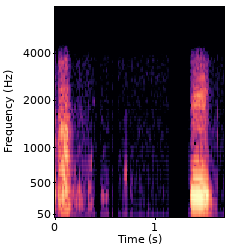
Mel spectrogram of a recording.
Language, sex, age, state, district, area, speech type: Urdu, male, 30-45, Uttar Pradesh, Azamgarh, rural, conversation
